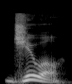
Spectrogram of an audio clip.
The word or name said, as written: jewel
